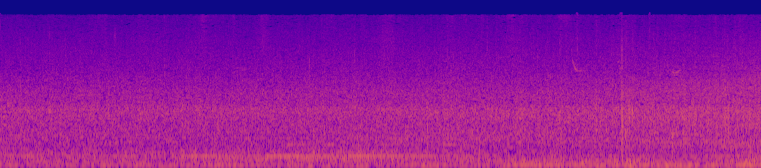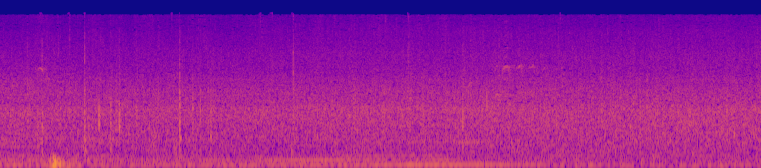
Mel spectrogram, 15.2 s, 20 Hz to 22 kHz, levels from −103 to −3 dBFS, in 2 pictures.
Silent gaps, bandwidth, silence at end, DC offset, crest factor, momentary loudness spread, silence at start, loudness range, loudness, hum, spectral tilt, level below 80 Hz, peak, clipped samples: none; 16 kHz; 0 s; under 0.1%; 24 dB; 5 LU; 0 s; 4 LU; -45 LUFS; none; -3.5 dB/octave; -54 dBFS; -20 dBFS; under 0.1%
